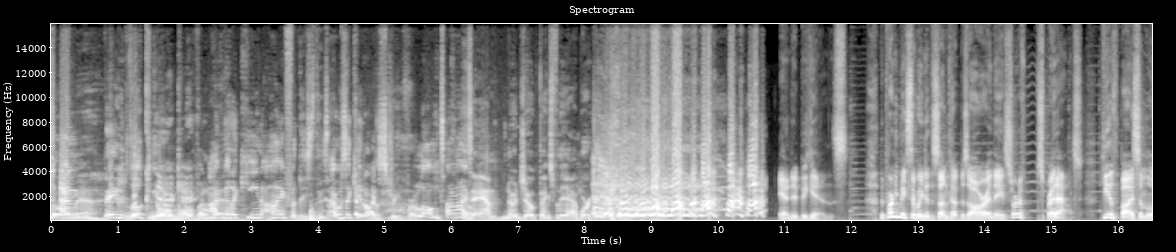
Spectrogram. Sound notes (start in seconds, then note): 8.1 laughter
